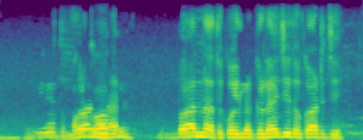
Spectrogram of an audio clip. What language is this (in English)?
Punjabi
